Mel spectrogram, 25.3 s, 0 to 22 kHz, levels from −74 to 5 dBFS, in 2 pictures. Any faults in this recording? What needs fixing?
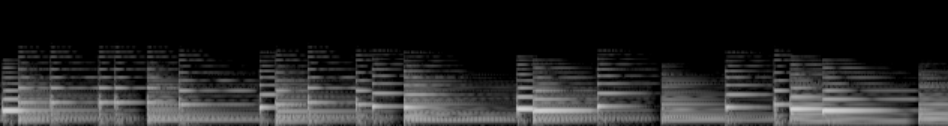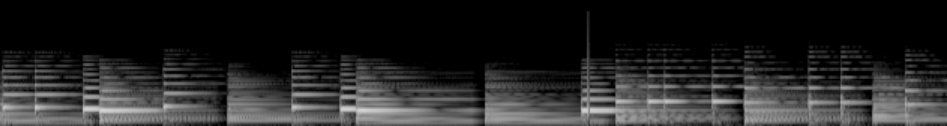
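Two separately encoded pieces were joined without trimming the encoder's start-up delay and last-frame padding, leaving a gap at a join of encoded pieces. From 20.47 to 20.50 s, continuous sound drops into a roughly 27 ms gap, edges smeared, then resumes where it stopped. To prevent it, encode the material as one continuous stream, or trim each piece's delay and padding before joining.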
